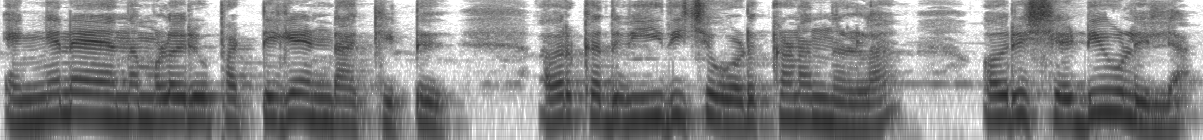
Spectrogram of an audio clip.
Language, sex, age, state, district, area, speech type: Malayalam, female, 45-60, Kerala, Kasaragod, rural, spontaneous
